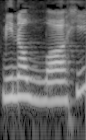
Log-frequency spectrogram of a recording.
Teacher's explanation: Name of Allah is heavy because the letter before has a fatha. So when we have lam and then the letter before is fatha, then in the name of Allah it will become heavy.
